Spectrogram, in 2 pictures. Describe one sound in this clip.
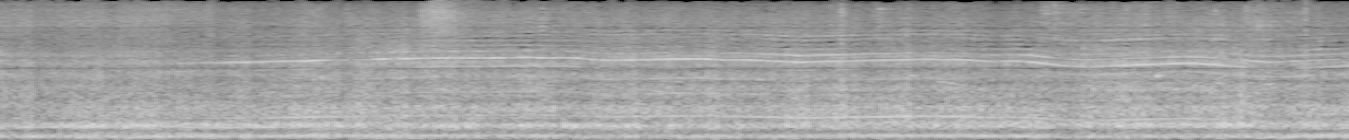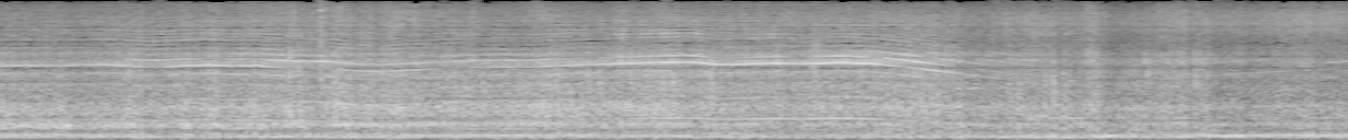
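A tank's engine rumbles loudly and steadily.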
